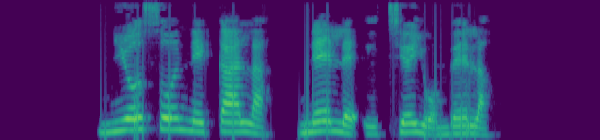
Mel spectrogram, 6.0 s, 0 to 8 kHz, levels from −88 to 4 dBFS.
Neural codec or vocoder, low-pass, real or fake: none; 7.2 kHz; real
